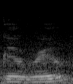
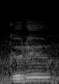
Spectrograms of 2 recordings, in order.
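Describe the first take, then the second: First: The R is plain, not rolled. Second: The R is tapped and rolled. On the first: The speaker calls it wrong. "Instead of guru, guru, which most people pronounce it that way" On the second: The speaker calls it right. "rolling the R a bit. So it sounds like this"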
